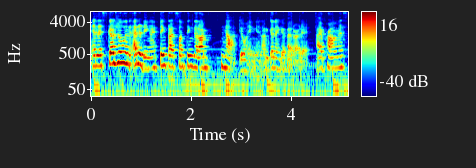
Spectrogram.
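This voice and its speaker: Over music in the background and audible room echo, a woman with a fairly high pitch talks at a very fast pace with fairly even intonation and hardly any pauses. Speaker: beauty vlogger. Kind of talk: casual vlog tutorial.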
